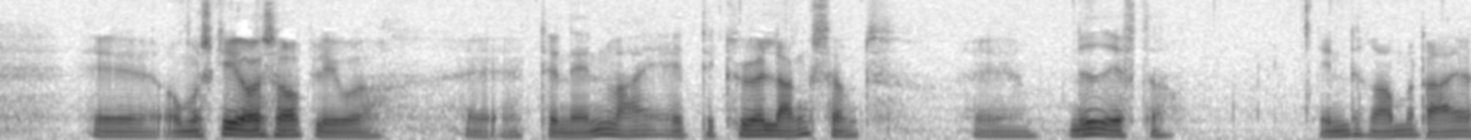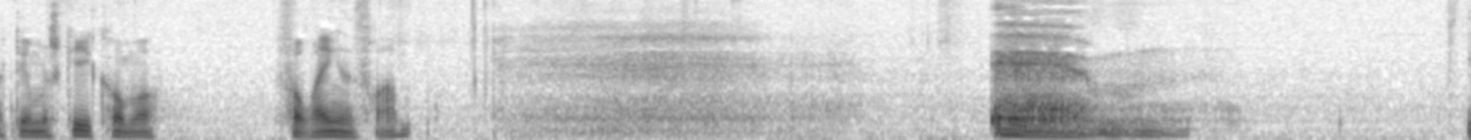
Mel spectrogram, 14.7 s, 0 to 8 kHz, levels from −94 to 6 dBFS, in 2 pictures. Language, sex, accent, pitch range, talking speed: Danish, male, native, 90-120 Hz, 105 wpm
